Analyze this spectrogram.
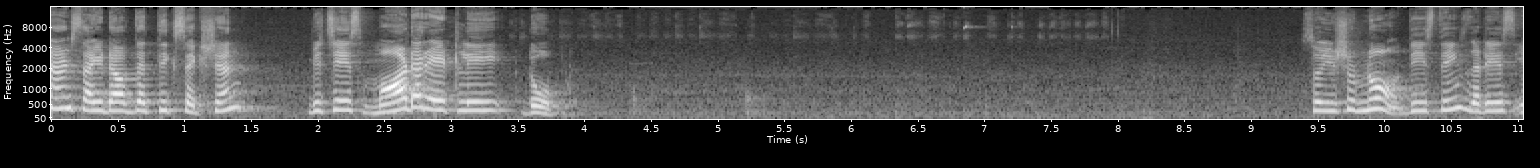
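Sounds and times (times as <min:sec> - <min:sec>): marker scratching on whiteboard: 0:03.5 - 0:08.0.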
